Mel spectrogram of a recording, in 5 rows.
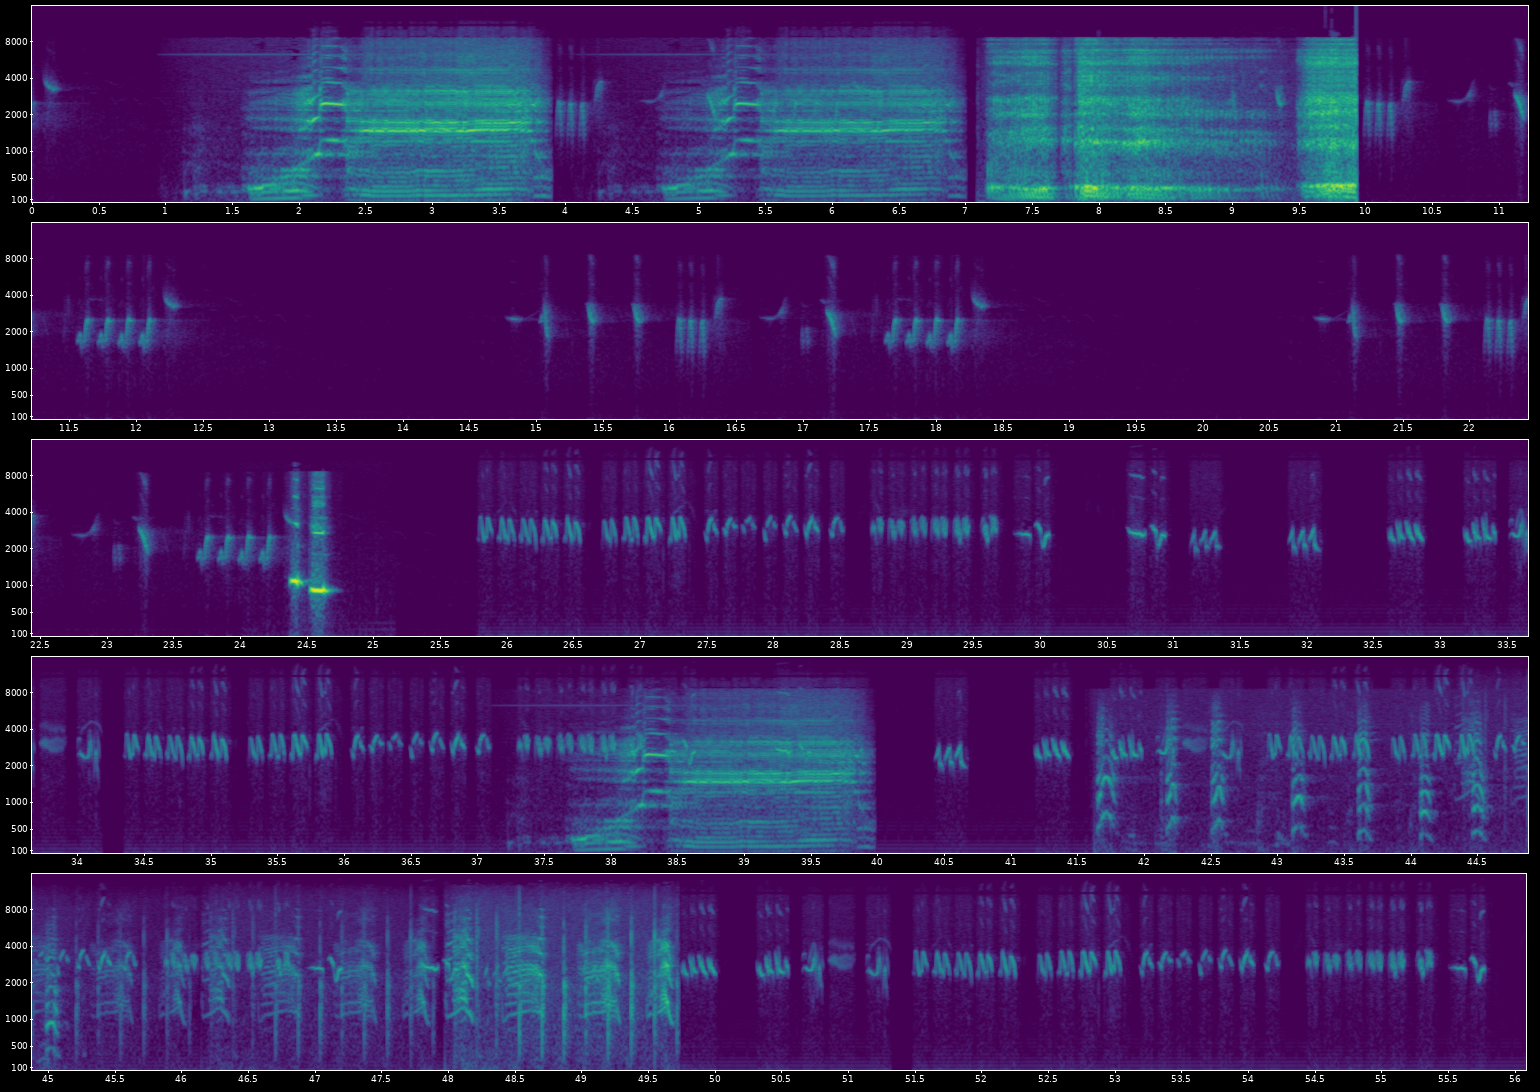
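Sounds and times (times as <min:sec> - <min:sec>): small birds chirping: 0:00.0 - 0:01.6, 0:14.8 - 0:18.6, 0:20.8 - 0:24.8, 0:25.8 - 0:38.2, 0:40.4 - 0:56.0
loud sharp bird call: 0:24.4 - 0:24.8, 0:41.6 - 0:49.8.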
